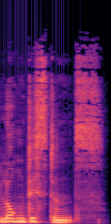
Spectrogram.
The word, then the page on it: long distance: British English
